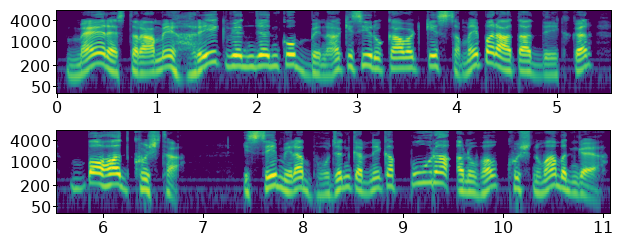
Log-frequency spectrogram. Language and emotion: Hindi, happy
